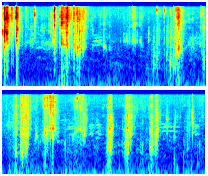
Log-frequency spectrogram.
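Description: A person biting into a thin, crisp JOLO chili chip with sharp crunches at the start and again about a second in, then chewing it with smaller crunches that fade.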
